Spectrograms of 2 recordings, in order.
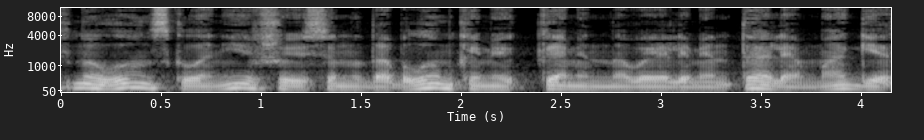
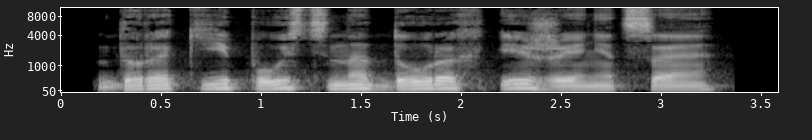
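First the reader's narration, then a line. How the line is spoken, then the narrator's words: Calm reply. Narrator (Russian): спокойно ответила та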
